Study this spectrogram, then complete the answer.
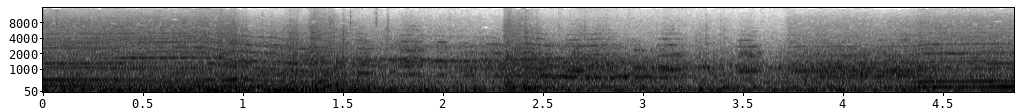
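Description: Tyres squeal while a car brakes into a corner.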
